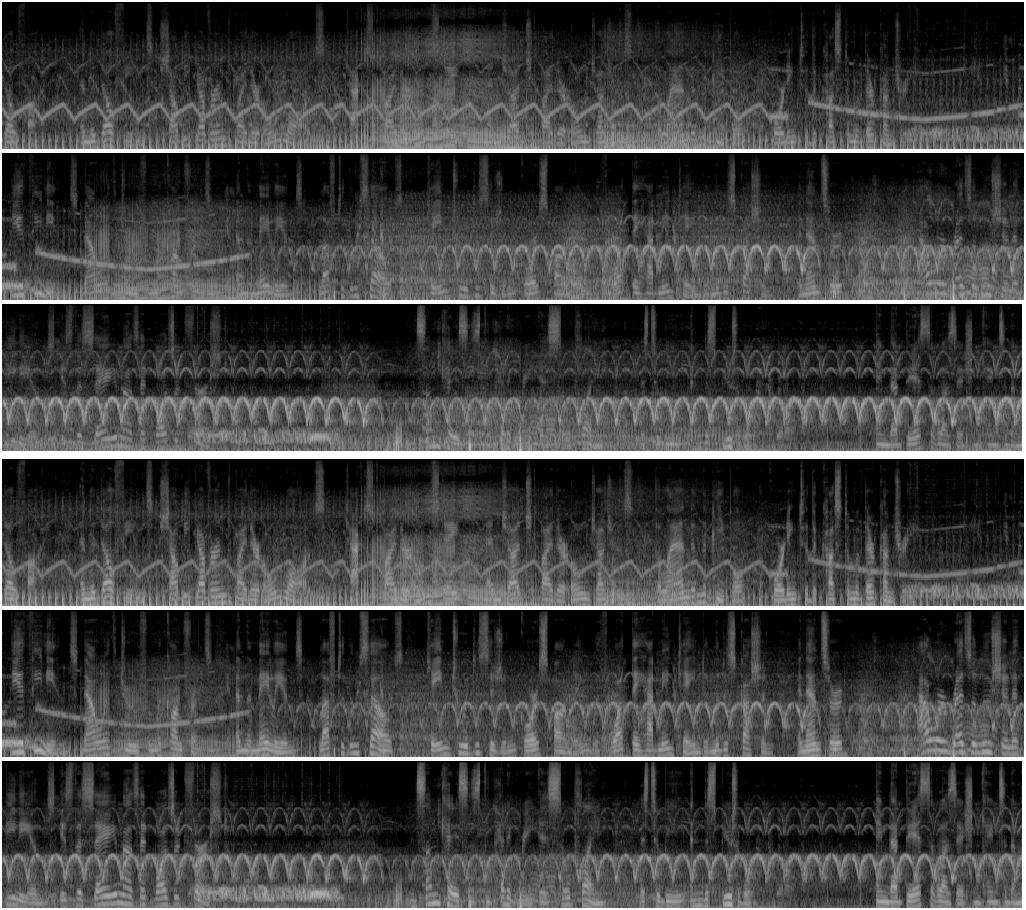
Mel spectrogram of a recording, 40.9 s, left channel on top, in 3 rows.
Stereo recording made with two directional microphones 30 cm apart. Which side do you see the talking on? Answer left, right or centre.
right.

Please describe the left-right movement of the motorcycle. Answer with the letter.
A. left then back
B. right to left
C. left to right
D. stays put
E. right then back
B.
